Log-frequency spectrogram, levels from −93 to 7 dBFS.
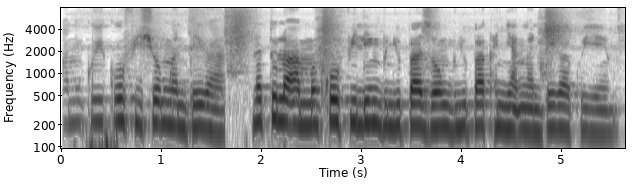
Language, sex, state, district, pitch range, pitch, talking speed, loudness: Wancho, female, Arunachal Pradesh, Longding, 180-210 Hz, 190 Hz, 245 wpm, -17 LUFS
